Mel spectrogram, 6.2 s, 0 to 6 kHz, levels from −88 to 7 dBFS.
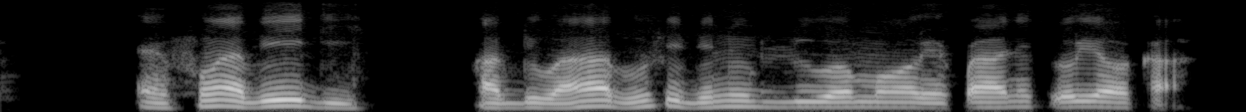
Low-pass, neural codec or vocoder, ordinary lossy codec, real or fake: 5.4 kHz; none; Opus, 32 kbps; real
